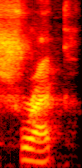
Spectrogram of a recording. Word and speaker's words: Schreck: And the author of the book is Nicholas Schreck. Like Shrek, but it's spelled differently.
